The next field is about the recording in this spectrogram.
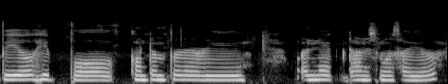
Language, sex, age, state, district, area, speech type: Bodo, female, 18-30, Assam, Chirang, rural, spontaneous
